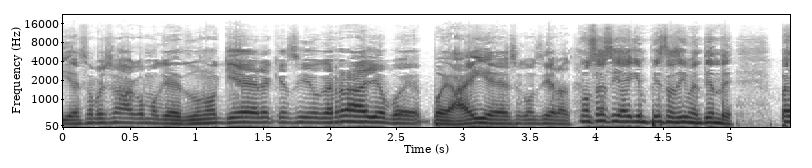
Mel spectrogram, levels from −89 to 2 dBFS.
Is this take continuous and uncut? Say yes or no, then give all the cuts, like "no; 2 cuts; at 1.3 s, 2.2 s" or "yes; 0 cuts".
no; 2 cuts; at 2.8 s, 3.8 s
